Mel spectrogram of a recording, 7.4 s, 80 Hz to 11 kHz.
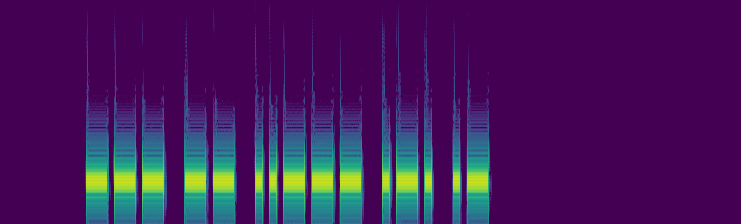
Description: Morse code, heard as a keyed tone, about 17 wpm, 700 Hz. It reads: OM2RA
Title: DXCC-100 Call Signs - 5 Characters - Repeated 2x - 17wpm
